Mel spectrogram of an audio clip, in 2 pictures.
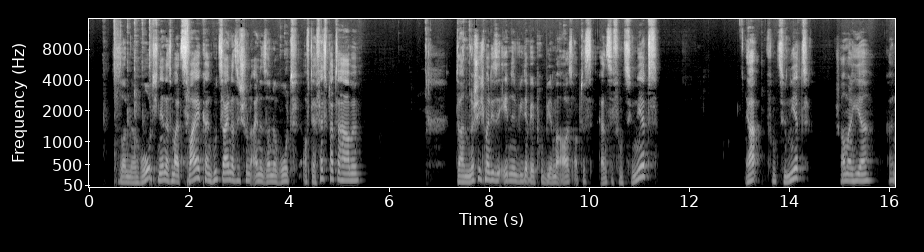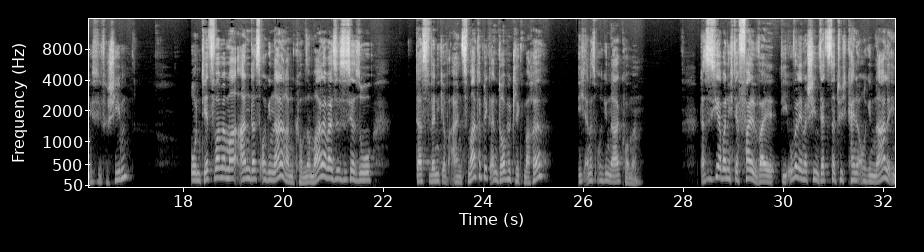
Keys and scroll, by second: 0.0-1.9 typing, 7.6 BackSpace, 13.4 v.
